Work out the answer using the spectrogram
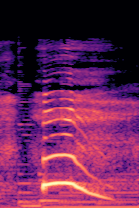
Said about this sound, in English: … was still yawning from his nap. He needed to wake up.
